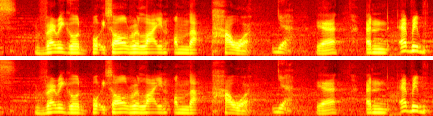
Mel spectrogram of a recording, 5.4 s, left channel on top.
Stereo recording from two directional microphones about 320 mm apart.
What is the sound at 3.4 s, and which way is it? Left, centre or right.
Speech, left.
